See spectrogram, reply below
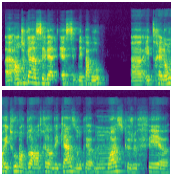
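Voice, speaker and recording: A woman's voice: low-pitched, fairly even intonation, normal speed, a bit bright, highs cut off. A woman career coach answering questions live on a video call, hesitant and full of fillers while searching her files.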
